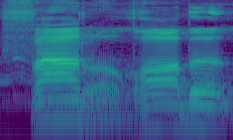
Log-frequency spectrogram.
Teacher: پھر جب غین کو با ساکن کے ساتھ ملائیں گے تو با کو قلقلہ کریں گے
